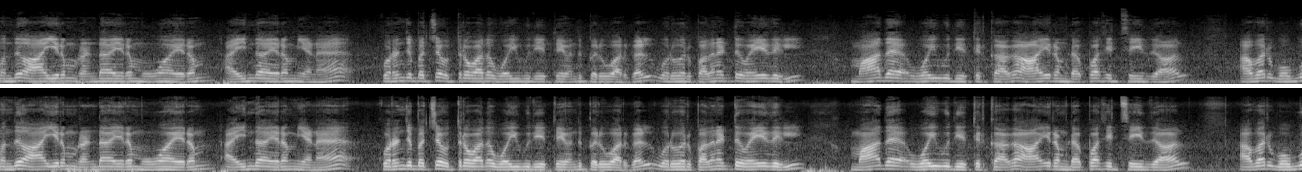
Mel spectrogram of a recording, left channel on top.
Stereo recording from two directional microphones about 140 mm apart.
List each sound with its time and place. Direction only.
0.0 s a man's voice: 35° right (ahead or behind)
